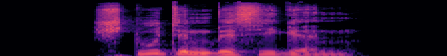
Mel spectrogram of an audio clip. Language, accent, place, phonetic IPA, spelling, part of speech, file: German, Germany, Berlin, [ˈʃtuːtn̩ˌbɪsɪɡn̩], stutenbissigen, adjective, De-stutenbissigen.ogg
- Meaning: inflection of stutenbissig: 1. strong genitive masculine/neuter singular 2. weak/mixed genitive/dative all-gender singular 3. strong/weak/mixed accusative masculine singular 4. strong dative plural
